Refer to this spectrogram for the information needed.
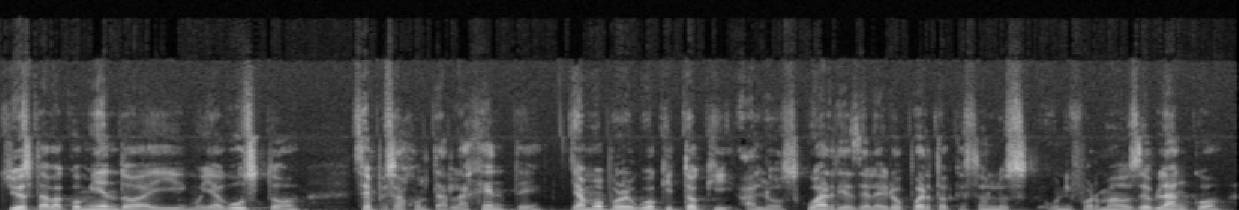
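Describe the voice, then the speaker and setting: Mellow-voiced Mexican man telling anecdotes. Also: mid-range voice, brisk. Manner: chatty, anecdotal, frequent tag questions. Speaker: guest lecturer, performance artist. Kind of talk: lecture with storytelling anecdotes.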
